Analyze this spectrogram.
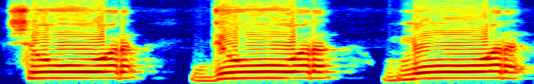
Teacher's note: واو مجہول, جس سے پہلے پیش ہو لیکن کھینچ کر نہیں پڑھے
